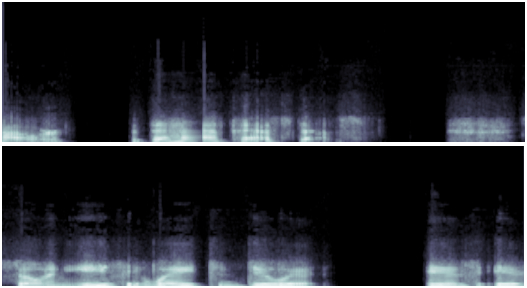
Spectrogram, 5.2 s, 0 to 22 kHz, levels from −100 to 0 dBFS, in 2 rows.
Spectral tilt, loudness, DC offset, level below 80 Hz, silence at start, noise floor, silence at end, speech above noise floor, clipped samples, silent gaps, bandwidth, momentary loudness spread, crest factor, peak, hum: -8 dB/octave; -17 LUFS; under 0.1%; -58 dBFS; 0 s; -41 dBFS; 0 s; 25 dB; under 0.1%; none; 5.2 kHz; 13 LU; 16 dB; -2 dBFS; none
